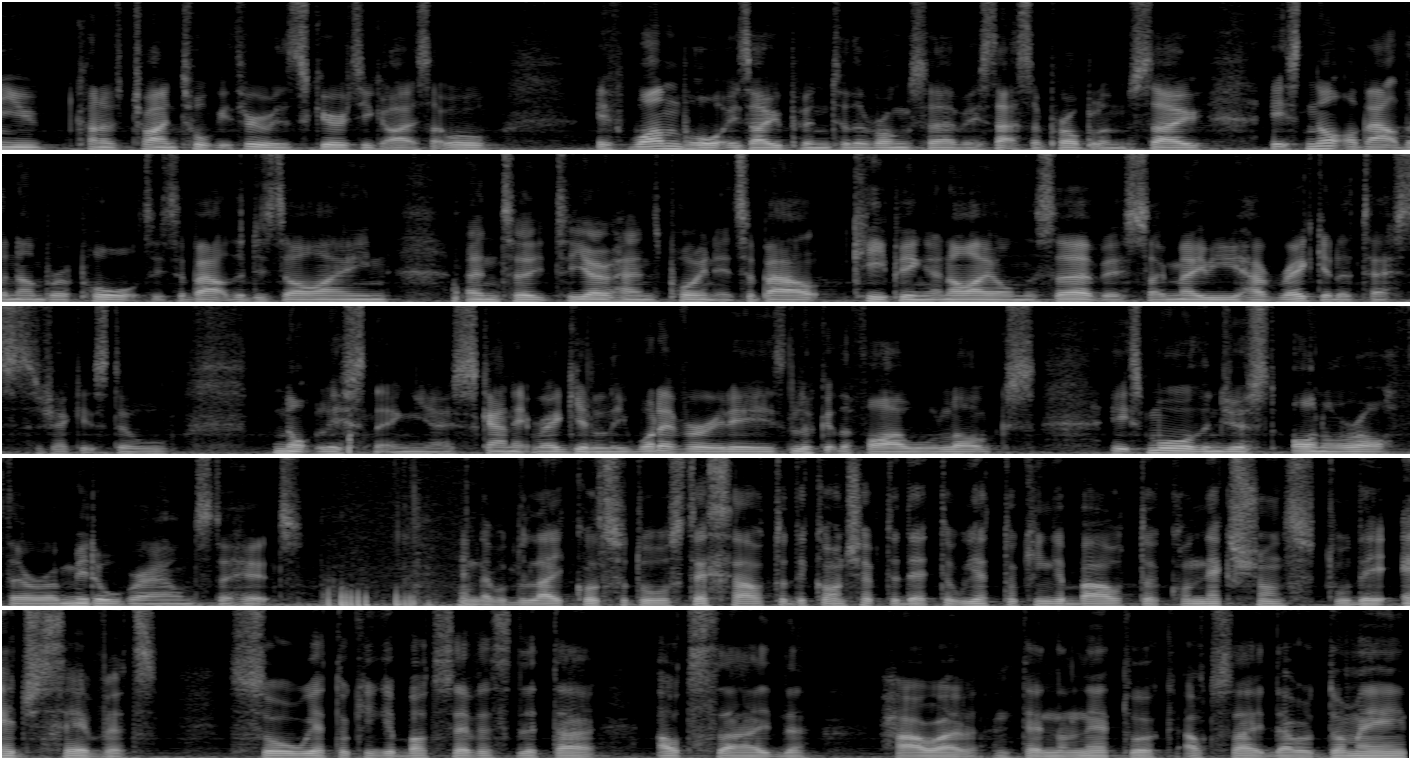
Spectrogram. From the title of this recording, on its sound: Live from Modern Workplace Summit and Skype Days in Oslo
